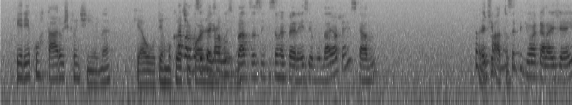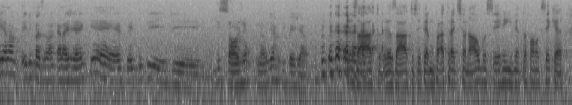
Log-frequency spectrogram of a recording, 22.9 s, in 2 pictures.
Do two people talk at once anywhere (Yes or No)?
Yes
